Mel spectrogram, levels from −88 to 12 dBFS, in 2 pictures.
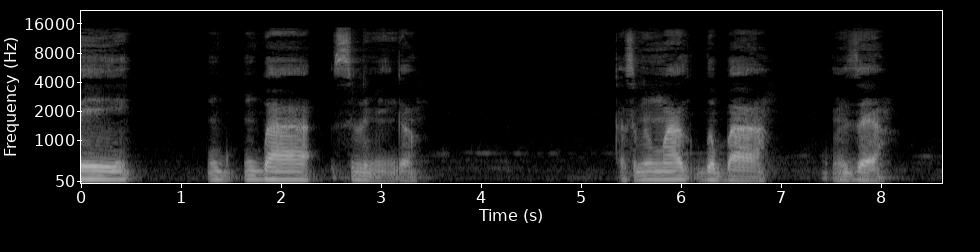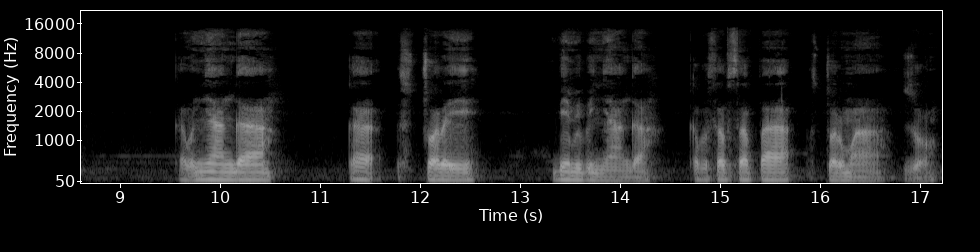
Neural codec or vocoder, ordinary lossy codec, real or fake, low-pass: none; AAC, 64 kbps; real; 14.4 kHz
